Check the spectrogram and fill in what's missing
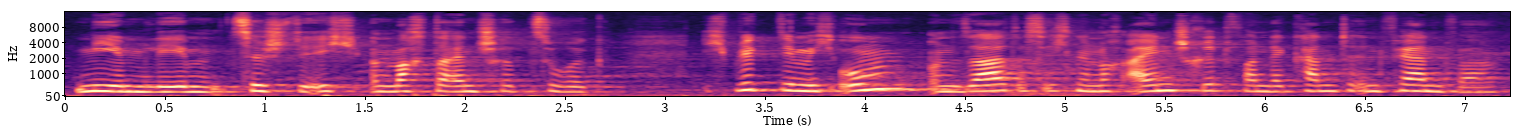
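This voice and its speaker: A woman's voice: on the high side, fairly even intonation, normal speed. A woman carefully reading a diary-style story aloud, with small slips. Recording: roomy recording with long reverb and faint background noise.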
